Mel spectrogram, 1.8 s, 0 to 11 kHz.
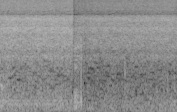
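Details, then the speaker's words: PAM8610 amplifier module on battery power, driving 10 W Pioneer speakers from an MP3 player: a steady high hiss with no signal that doesn't change with volume. The noise floor is likely a board design issue. "I'm afraid you can already hear the noticeable noise level."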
